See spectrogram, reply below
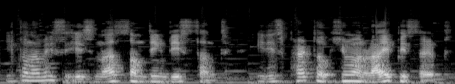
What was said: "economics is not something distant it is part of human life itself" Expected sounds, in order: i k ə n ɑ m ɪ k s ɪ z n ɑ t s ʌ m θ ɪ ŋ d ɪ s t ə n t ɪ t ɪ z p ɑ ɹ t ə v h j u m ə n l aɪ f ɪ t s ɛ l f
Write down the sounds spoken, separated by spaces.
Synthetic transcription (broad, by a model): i k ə n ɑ m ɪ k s ɪ z n ɑ t s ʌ m t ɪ ŋ d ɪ s t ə n t ɪ t ɪ z p ɑ ɹ t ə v h j u m ə n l aɪ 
